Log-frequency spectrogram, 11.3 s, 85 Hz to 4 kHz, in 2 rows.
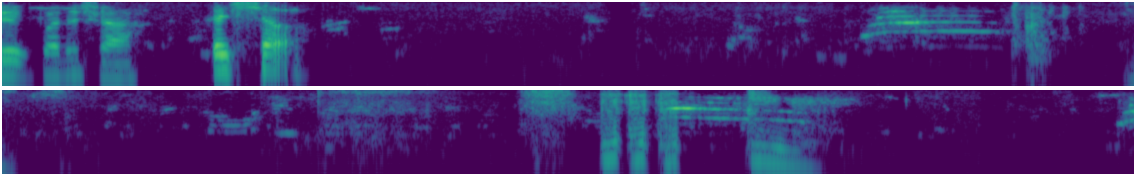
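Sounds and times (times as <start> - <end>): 
speech: 0.0 - 1.6, 8.6 - 9.8
cat meowing loudly to go outside: 4.3 - 5.0, 9.0 - 9.7.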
